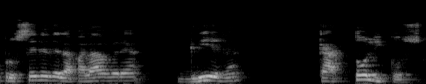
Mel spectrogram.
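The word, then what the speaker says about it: καθολικός: de la palabra griega católicos con ka y acento en la última y católicos es con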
